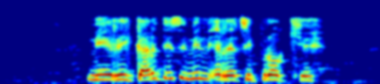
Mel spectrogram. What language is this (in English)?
Esperanto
